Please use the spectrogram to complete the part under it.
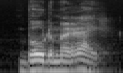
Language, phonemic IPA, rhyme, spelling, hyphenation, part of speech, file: Dutch, /ˌboː.də.məˈrɛi̯/, -ɛi̯, bodemerij, bo‧de‧me‧rij, noun, Nl-bodemerij.ogg
- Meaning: bottomry (loan with a ship or goods as collateral)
